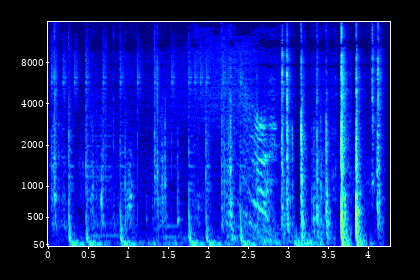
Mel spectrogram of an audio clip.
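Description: Vinyl board-and-batten siding panel being pushed and snapped into place by hand: a run of clicks and knocks, with two sharp knocks close together near the end. Background music runs underneath.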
